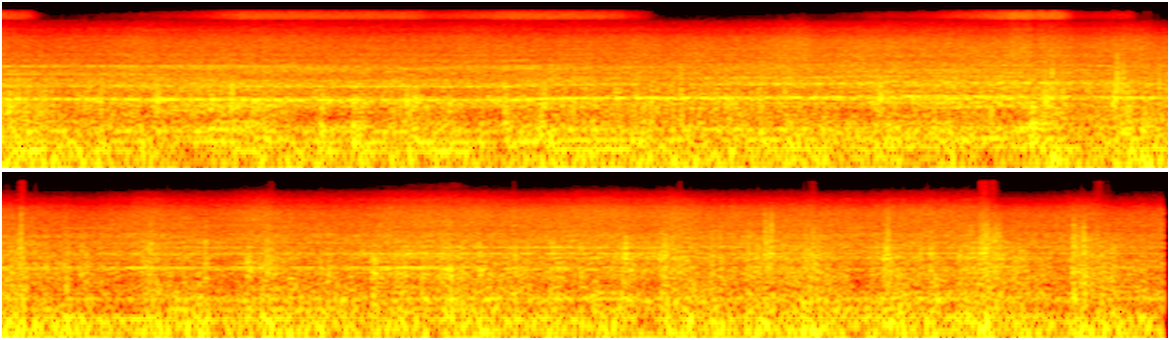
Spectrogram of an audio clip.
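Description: Outboard motors drone steadily at speed.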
